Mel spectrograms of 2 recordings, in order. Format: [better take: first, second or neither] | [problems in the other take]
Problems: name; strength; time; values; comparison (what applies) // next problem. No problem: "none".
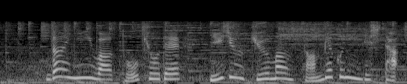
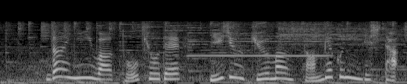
first | background sound (Wind instrument, woodwind instrument); 13 dB below the speech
